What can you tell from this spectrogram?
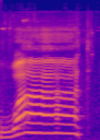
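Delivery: high, long drawn-out "what"; astonished. Real, not acted. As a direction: stretch it out in amazed disbelief. Reacts to surprising potassium fact.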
